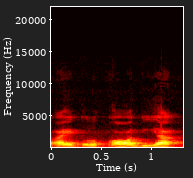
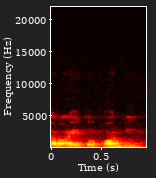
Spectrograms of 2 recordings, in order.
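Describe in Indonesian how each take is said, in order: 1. Kata terakhir diberi tambahan -ya. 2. Kata terakhir berakhir biasa dengan -i. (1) "dibaca nasab aja dengan patah zohir" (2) "nggak boleh dibaca ro'aitul qodi"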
